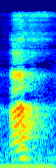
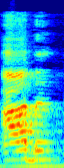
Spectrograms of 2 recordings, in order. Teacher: ঠিক তেমনি এখানে দেখেন, আফ, কোনো কলকলা নাই, ধাক্কা নাই, জাস্ট আফ, থেমে যাচ্ছে।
